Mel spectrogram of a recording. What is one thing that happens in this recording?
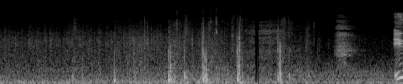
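Footsteps sound on a hard floor.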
